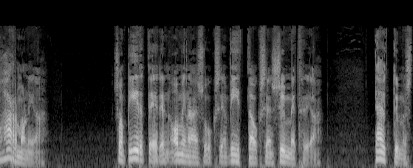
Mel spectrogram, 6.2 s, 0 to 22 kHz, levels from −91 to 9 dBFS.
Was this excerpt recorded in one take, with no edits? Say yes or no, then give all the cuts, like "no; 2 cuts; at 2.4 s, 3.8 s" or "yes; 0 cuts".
yes; 0 cuts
